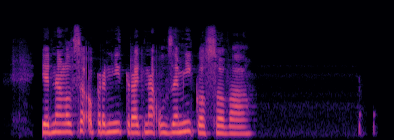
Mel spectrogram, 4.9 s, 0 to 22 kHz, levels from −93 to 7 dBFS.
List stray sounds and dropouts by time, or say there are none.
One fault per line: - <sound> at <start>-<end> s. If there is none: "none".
none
